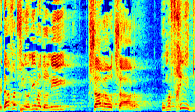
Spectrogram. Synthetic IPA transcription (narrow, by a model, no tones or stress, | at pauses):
ved̪afhat͡sijonimad̪oni | saʁhaot͡saʁ | humafχid̪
